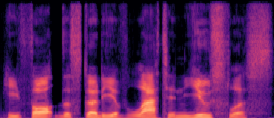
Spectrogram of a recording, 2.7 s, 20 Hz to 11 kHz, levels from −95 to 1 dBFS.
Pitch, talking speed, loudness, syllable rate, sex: 130 Hz, 155 wpm, -21 LUFS, 4.2 syllables/s, male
